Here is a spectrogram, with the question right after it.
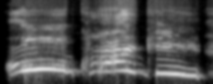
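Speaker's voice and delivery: very high, loud hammed-up shriek of horror; mock scream. The brother seeing his dead pet, with a hammed-up high shriek. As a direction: shriek it like a cartoon fright. Brother finds skinned sheep.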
